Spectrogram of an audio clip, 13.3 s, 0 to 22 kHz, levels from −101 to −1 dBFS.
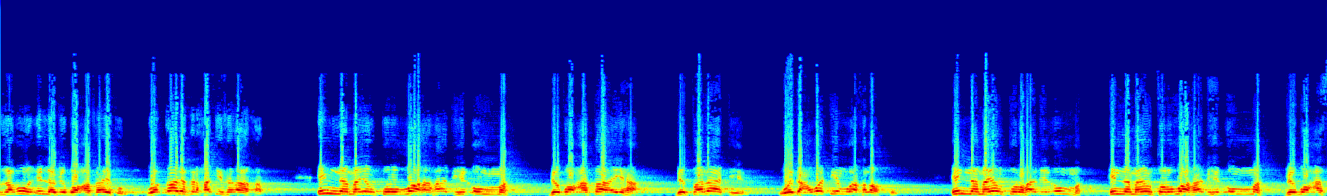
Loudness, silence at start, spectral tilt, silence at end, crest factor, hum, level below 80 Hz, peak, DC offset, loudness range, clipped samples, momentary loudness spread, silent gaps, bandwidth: -14 LUFS; 0 s; -5 dB/octave; 0 s; 12 dB; none; -58 dBFS; -2 dBFS; under 0.1%; 1 LU; under 0.1%; 9 LU; none; 9 kHz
